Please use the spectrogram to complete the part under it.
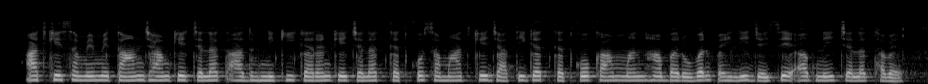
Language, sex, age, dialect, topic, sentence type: Chhattisgarhi, female, 31-35, Western/Budati/Khatahi, banking, statement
